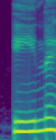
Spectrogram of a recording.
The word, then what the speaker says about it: είναι: Είναι γλυκό. Attention, we do not write είναι this way, but this is how we pronounce it.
